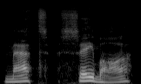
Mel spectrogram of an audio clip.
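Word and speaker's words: מַצֵּבָה: is H 4676 it's um mattz saah mattz saah is how you say it in the Hebrew and it's a pillar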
